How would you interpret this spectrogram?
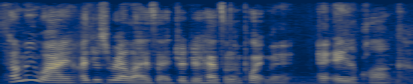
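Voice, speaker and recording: Sassy Jamaican mom vlogger, noisy recording. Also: female voice, fairly low pitch, moderate pace. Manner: sassy, teasing, animated storyteller. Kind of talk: casual chatty vlog.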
